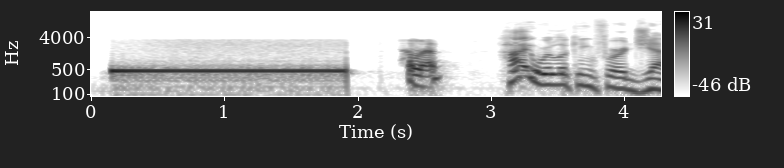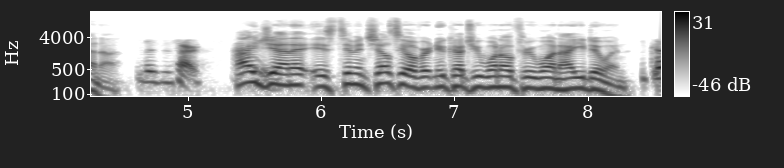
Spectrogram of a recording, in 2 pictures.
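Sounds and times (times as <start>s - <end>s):
steady telephone dial tone: 0.1s - 2.0s
speech: 2.4s - 8.5s.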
